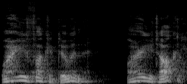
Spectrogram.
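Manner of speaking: very high, shrill, loud, furious outburst. Retelling a show scene where he blows up at a barista, imitating an angry outburst. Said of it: "he just blows the fuck and, like, goes in".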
